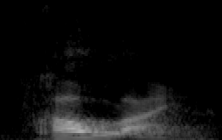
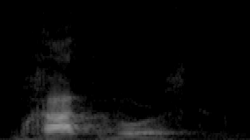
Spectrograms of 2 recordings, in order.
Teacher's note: um R que vem lá atrás na garganta, que é comum no francês ou no alemão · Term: gutural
